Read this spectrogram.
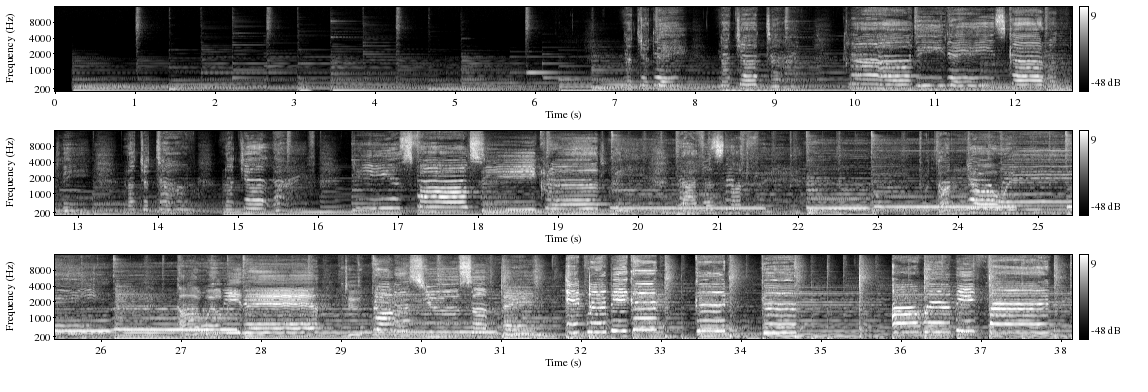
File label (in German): Sopran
